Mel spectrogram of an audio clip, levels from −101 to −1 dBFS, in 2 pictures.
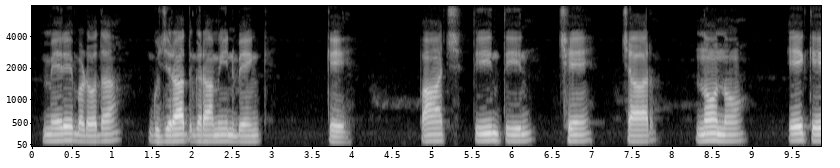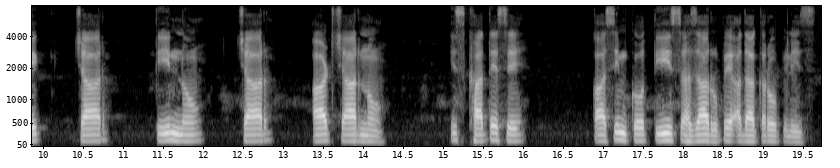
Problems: none marked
